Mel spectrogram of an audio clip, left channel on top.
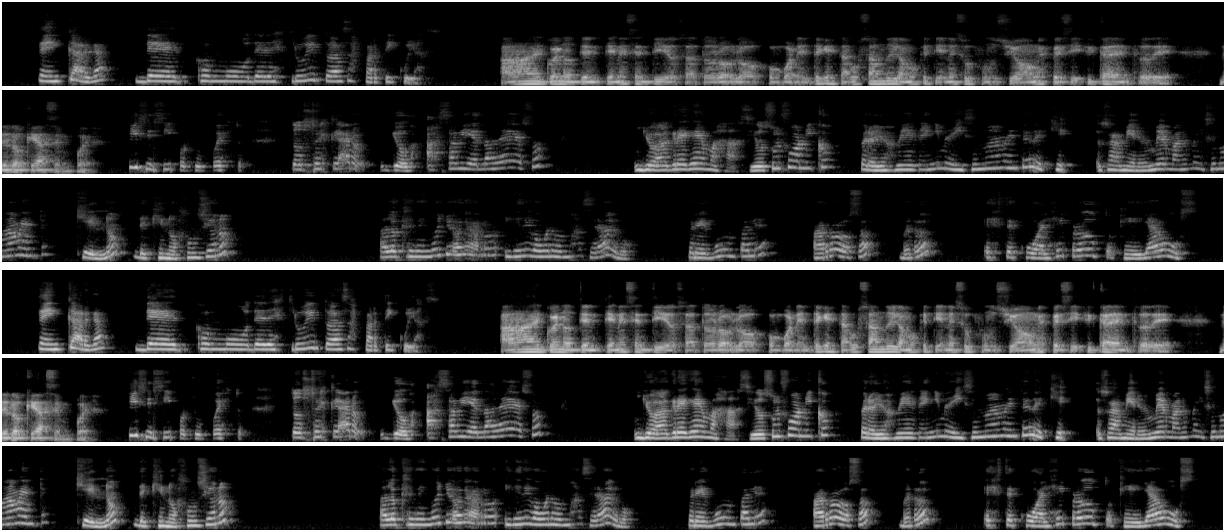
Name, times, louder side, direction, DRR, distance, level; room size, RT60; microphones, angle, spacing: voice 1, 0.4-1.0 1.3-4.3 13.5-14.5 14.8-17.6 18.5-20.5 20.8-22.9 23.2-24.8 25.2-26.7 28.2-30.7 31.3-32.1 32.6-33.1 33.4-33.7 34.3-36.4, right 4 dB, 40° right, 0.5 m, -23 dB
voice 2, 5.0-13.2, right 4 dB, 60° right, 0.9 m, -22 dB
6.9 x 5.8 x 2.8 m
head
